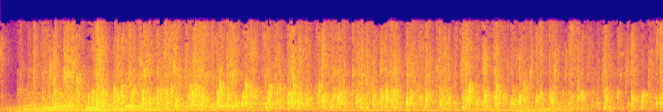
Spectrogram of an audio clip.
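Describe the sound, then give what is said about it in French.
Audience applause welcoming two speakers at an evening talk on defense satellites: brisk, continuous clapping from a crowd that starts almost at once and stays at a steady, full level throughout. “Raison de plus pour accueillir avec encore plus d'applaudissements nos deux intervenants.”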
